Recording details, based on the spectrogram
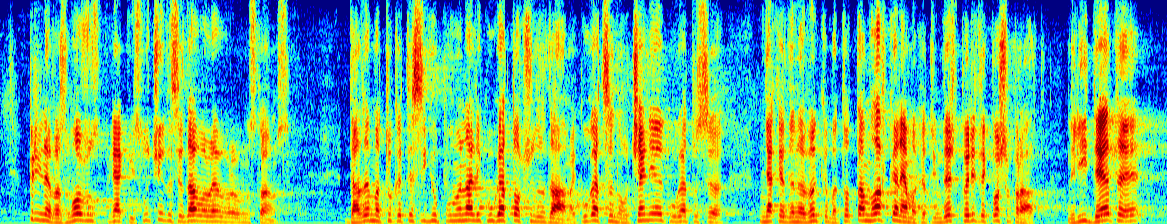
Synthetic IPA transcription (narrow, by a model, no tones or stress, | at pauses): pɾinɛvɐzmɔʒnʊst̪pnʲakvislˠut͡ʃɐid̪ɐsɛd̪avəlɛvoɾɐvnɐst̪ɔjnʊ̰s | d̪ad̪ɛmɐt̪ukət̪ɛsəɡʲiʊpomɛnalikoɡat̪ɔt͡ʃnod̪ɐd̪avɐmɛkoɡat̪ʊ̥sɐnɐʊt͡ʃɛnʲijəkoɡat̪ʊsɐ | nʲakəd̪ɐnɐvɤŋkəmɛt̪ɔt̪amlˠafkənʲamɐkɐt̪ɔimd̪ɛʃpɐɾit̪ɛkvɔʃɛpɾavɐt̪ | nɐliːd̪ɛjət̪əɛ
